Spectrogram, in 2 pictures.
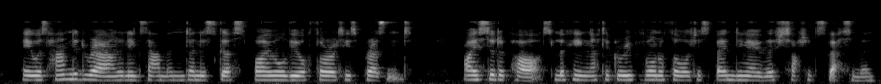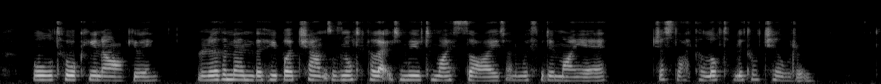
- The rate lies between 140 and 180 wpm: No, average, 195 wpm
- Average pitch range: No, narrow, 1.2 semitones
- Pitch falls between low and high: No, high, 200 Hz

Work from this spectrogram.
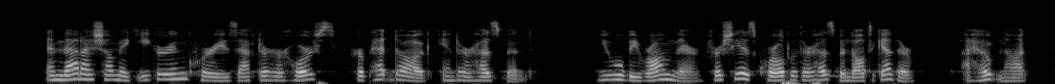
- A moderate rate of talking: Yes, average, 180 wpm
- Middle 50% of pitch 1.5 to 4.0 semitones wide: Yes, average, 3.3 semitones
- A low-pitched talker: No, high, 195 Hz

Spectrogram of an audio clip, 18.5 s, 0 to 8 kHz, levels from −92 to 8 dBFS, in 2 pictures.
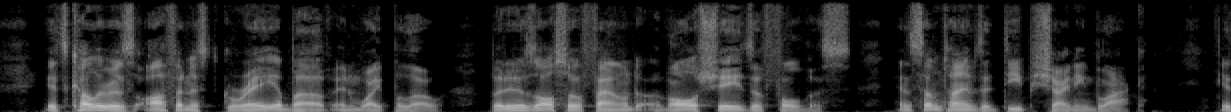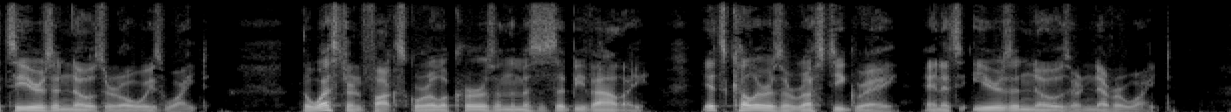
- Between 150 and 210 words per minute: Yes, average, 180 wpm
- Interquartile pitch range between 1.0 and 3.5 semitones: No, average, 5.0 semitones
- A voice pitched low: Yes, low, 100 Hz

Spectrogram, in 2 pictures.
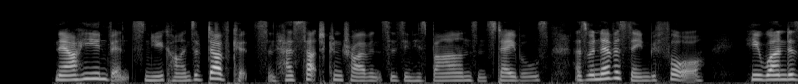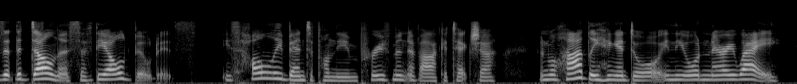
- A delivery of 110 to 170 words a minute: No, average, 190 wpm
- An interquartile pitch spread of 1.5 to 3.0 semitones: No, average, 3.6 semitones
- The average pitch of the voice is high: Yes, high, 210 Hz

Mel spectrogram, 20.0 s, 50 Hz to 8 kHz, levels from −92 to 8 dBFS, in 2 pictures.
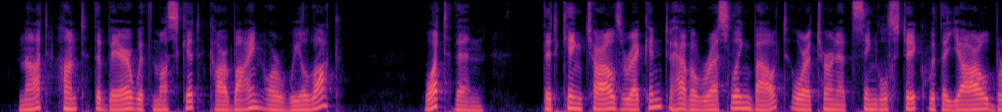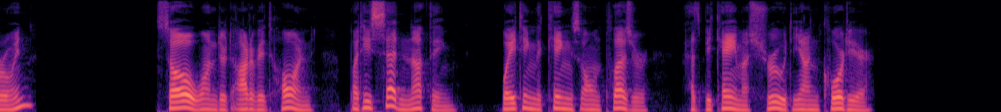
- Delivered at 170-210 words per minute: No, average, 150 wpm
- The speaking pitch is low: Yes, low, 130 Hz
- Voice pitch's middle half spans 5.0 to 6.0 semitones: No, average, 3.6 semitones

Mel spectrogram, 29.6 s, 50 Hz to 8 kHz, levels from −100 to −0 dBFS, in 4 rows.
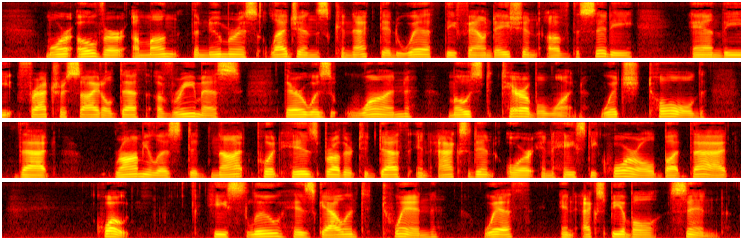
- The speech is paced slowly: Yes, slow, 105 wpm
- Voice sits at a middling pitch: No, low, 120 Hz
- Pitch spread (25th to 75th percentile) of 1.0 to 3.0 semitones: Yes, narrow, 2.5 semitones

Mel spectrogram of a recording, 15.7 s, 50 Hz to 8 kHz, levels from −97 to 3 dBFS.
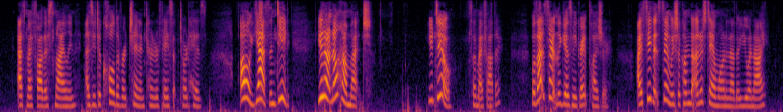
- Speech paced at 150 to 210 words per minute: Yes, average, 200 wpm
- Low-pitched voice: No, high, 245 Hz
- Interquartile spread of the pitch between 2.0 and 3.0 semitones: No, average, 5.3 semitones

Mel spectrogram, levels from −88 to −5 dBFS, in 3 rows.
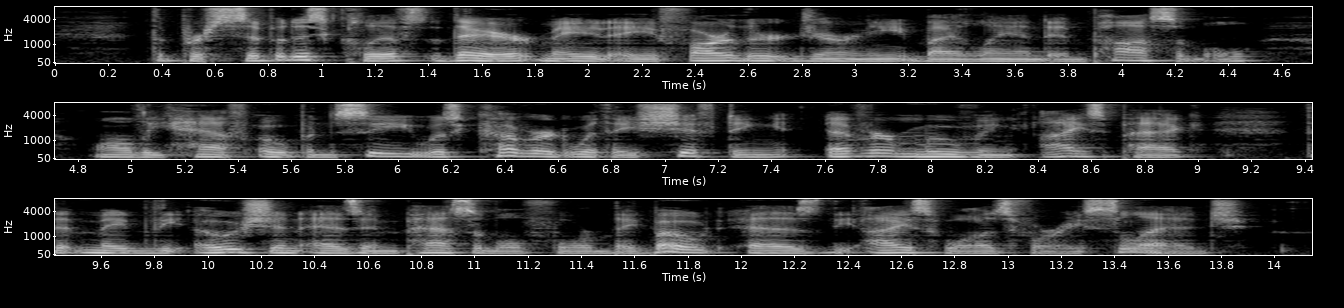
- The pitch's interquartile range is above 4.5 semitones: No, average, 3.6 semitones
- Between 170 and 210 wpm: Yes, average, 180 wpm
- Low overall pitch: Yes, low, 120 Hz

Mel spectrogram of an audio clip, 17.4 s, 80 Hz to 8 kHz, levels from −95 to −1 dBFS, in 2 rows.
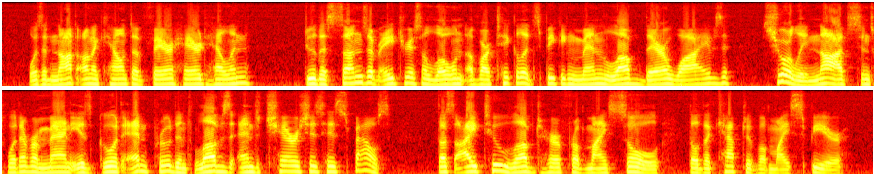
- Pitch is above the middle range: No, low, 130 Hz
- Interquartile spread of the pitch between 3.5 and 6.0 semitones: No, average, 2.8 semitones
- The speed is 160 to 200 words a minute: Yes, average, 170 wpm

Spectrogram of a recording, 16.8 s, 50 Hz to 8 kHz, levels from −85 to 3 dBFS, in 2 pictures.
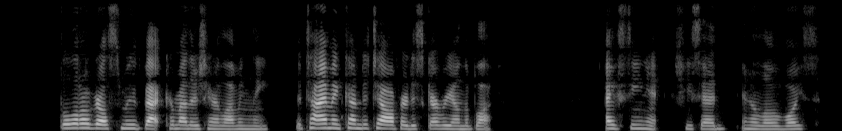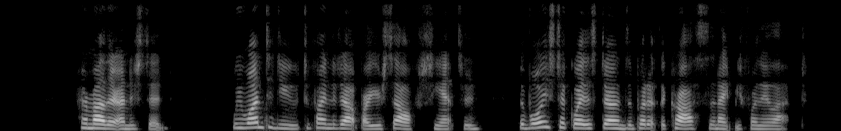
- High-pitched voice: Yes, high, 220 Hz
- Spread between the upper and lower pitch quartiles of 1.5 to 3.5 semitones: Yes, average, 3.1 semitones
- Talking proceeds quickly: Yes, fast, 215 wpm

